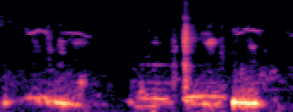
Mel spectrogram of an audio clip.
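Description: Giribaz pigeons cooing close by, several short throaty coos separated by brief pauses, one louder call near the end.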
